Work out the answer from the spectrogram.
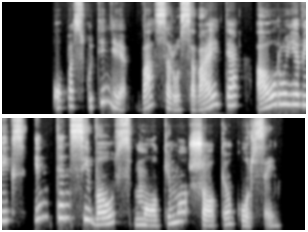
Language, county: Lithuanian, Alytus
